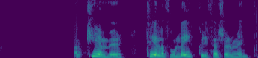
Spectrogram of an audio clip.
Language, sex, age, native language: Icelandic, male, 13, Icelandic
